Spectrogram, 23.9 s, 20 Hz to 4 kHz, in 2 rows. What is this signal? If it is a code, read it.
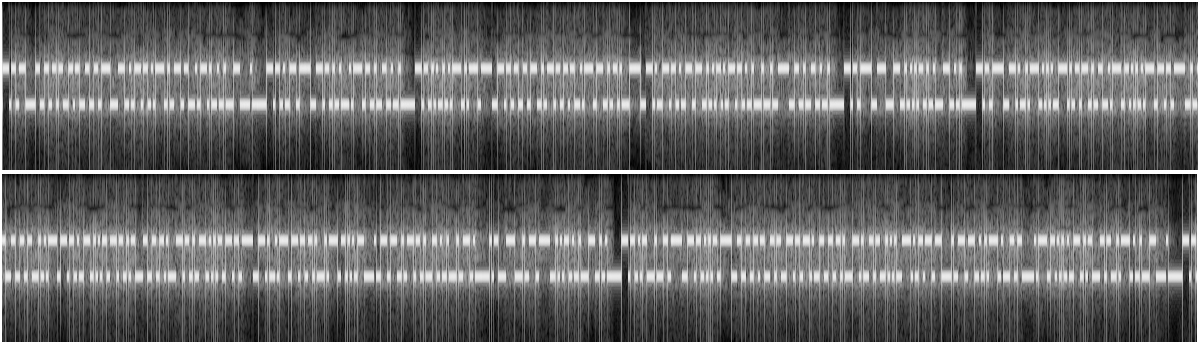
RTTY, about 45.45 baud. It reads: MILLION EACH. AT 300 FEET IN LENGTH AND 1500 TONS, THEY WERE TWICE AS BIG AS THE GERMAN U-BOATS, BUT STILL HIGHLY MANEUVERABLE.
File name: fsk850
